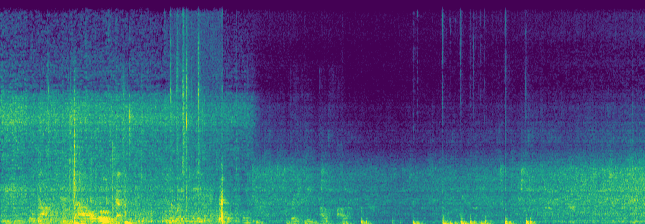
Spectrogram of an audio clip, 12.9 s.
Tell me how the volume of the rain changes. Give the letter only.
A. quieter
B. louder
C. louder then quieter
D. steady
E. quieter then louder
E.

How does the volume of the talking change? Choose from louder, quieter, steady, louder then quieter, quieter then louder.
louder then quieter.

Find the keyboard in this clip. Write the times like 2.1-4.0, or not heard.
0.8-4.5, 5.1-10.7.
